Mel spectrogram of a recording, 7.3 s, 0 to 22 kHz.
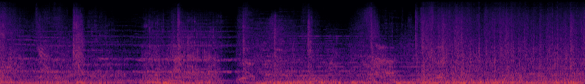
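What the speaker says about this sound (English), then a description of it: "Oh, right, the explosions." Explosions in Path of Exile 2 burst repeatedly in dense, crackling volleys, with sharp impacts scattered over a continuous roar of combat, loud and busy throughout.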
